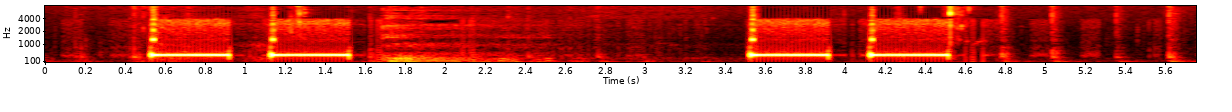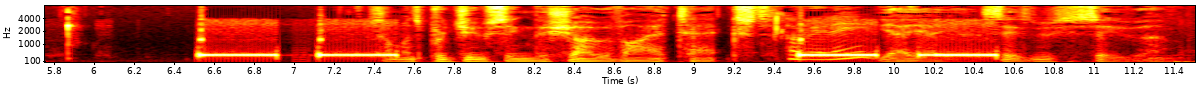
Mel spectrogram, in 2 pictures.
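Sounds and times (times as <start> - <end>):
ringback tone of an unanswered outgoing telephone call: 0.6 - 1.6, 3.5 - 4.5, 6.5 - 7.5, 9.5 - 10.6
speech: 7.8 - 11.5.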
